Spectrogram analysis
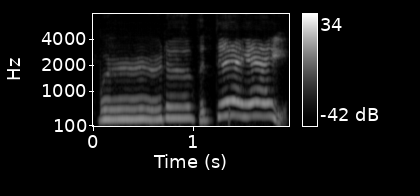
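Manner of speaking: drawn-out excited announcement; announcer shout. Acted. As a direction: call it out like a game show host. Announcing word of the day.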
